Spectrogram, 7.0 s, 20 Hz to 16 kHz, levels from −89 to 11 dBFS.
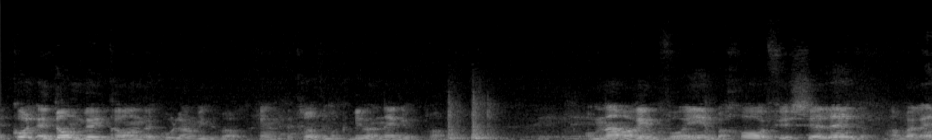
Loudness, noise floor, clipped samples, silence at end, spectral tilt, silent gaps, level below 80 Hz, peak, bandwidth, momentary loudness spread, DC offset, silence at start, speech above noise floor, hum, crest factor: -31 LUFS; -52 dBFS; under 0.1%; 0 s; -7 dB/octave; none; -66 dBFS; -10 dBFS; 10.5 kHz; 16 LU; under 0.1%; 0 s; 21 dB; none; 22 dB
